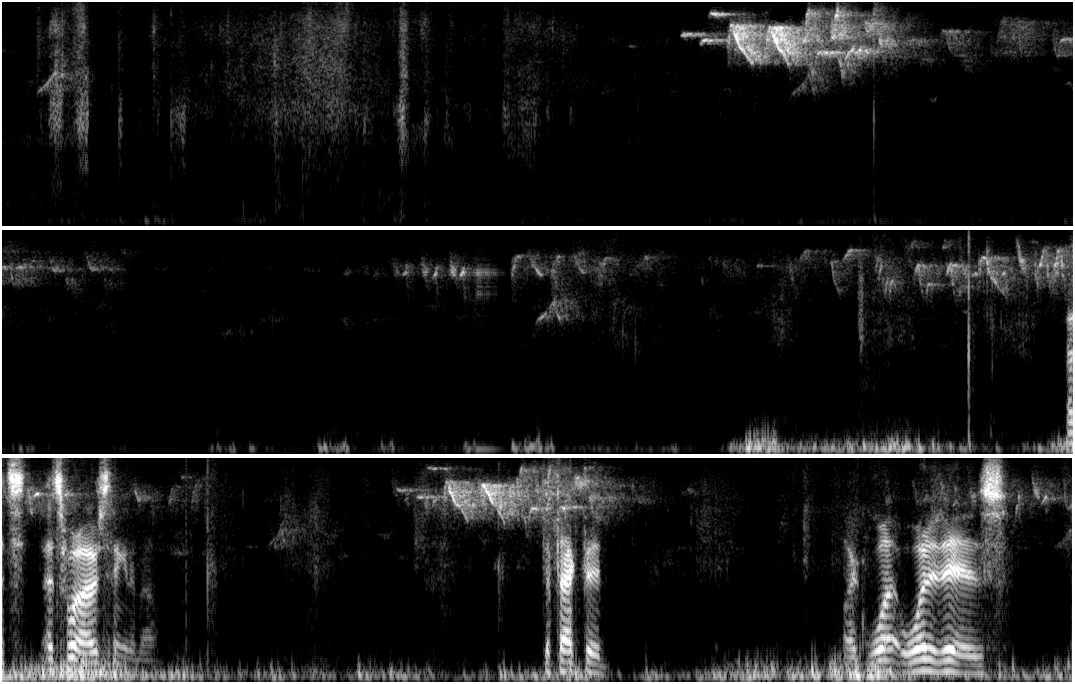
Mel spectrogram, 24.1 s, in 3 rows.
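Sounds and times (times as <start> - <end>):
songbirds chirping: 1.6 - 24.0
microphone bumps and rumbles: 13.5 - 22.9, 23.6 - 24.0.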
